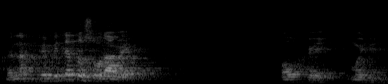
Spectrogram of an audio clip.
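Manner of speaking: ordinary talk, nothing marked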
